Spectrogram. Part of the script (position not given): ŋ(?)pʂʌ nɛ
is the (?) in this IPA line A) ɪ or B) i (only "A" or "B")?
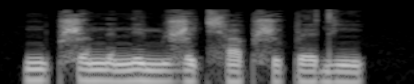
B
